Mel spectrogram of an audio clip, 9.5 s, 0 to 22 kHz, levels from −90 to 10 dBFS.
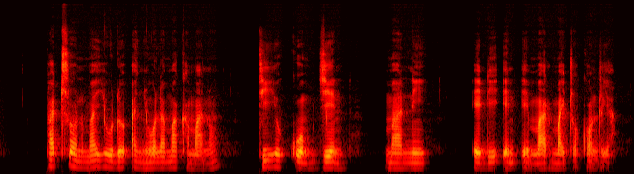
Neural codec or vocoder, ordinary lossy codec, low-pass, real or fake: vocoder, 44.1 kHz, 128 mel bands every 256 samples, BigVGAN v2; none; none; fake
